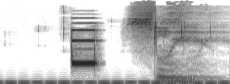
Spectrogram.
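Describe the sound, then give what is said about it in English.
A single short, steady electronic beep at a bright pitch, lasting about a fifth of a second, sounds when a button is pushed during the feeding of anesthetic gases. A brief voice-like sound follows the beep. “Each time I push that button, each time you hear the beep”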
